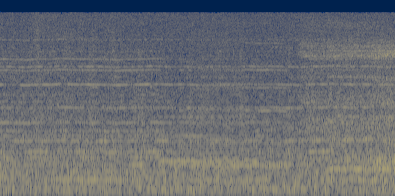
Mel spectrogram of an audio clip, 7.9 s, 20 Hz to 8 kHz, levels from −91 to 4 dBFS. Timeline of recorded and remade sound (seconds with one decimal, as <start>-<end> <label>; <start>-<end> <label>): 0.0-4.0 recorded; 4.0-4.9 remade; 4.9-7.9 recorded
